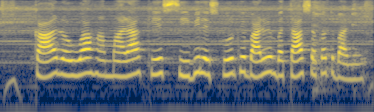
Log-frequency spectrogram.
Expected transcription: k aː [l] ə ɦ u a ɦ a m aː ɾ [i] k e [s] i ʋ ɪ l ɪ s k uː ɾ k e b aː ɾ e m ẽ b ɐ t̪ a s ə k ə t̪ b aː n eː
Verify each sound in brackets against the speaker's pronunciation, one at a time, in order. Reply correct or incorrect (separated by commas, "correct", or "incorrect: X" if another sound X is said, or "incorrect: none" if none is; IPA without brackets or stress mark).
incorrect: ɾ, incorrect: a, correct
